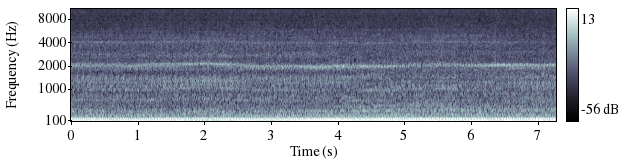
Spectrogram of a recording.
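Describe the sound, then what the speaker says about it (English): Honda Goldwing motorcycle engine idling in Florida on its first start of the day after travelling through a flash flood, a loud, steady, close low rumble with an even pulsing beat and no talk. "The bike fired right up here in Florida."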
